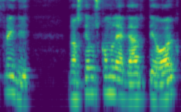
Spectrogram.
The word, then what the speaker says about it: Freinet: Mas nós temos como legado teórico, por exemplo, de Freinet, escreve-se Freinet, né? Mas pronuncia-se Freinet.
